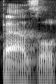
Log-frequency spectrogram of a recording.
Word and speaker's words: Basil: between Lord Henry and basil and by the way his name is pronounced basil he's not an herb so the two of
